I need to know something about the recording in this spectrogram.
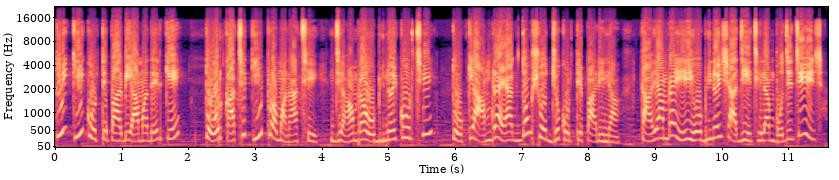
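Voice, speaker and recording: A woman's voice: fairly high pitch, expressive, normal speed, soft background music, natural voice. A woman voicing a scheming, melodramatic older mother-in-law in a cartoon. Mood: spiteful. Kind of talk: cartoon voice acting.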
